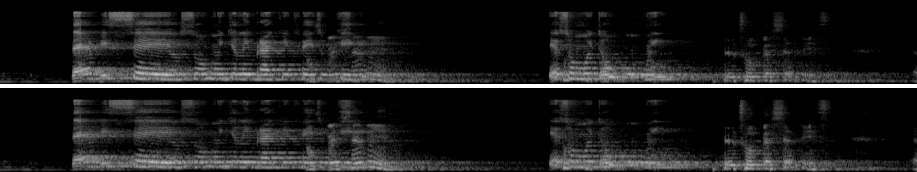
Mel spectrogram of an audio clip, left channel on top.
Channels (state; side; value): normal; both; correlation 0.72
